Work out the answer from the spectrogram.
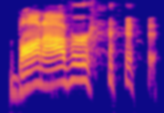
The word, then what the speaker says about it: Bon Iver: ior or seor Ross what is Bon ior again bony be last time I checked I'm not from France Bonnie ve and and SE seor Ross oh my say that one again Paul Seager Roose uh those will never stick with me I'm sorry we're just gonna have to get over those seagar Ro and Bonnie ver Bon Iver Paul says it's getting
